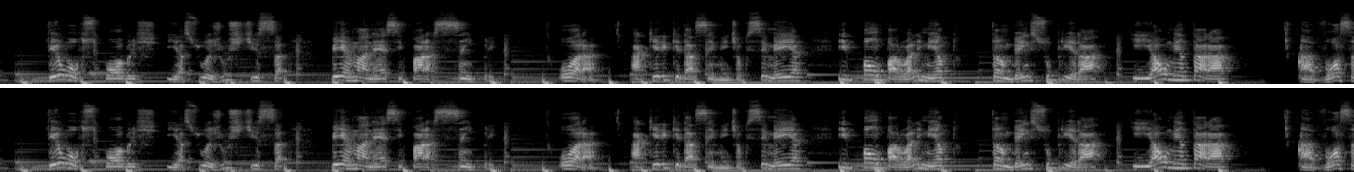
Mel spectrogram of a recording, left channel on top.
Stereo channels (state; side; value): identical; both; correlation 1.00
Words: deu aos pobres, e a sua justiça permanece para sempre. Ora, aquele que dá semente ao que semeia e pão para o alimento, também suprirá e aumentará a vossa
